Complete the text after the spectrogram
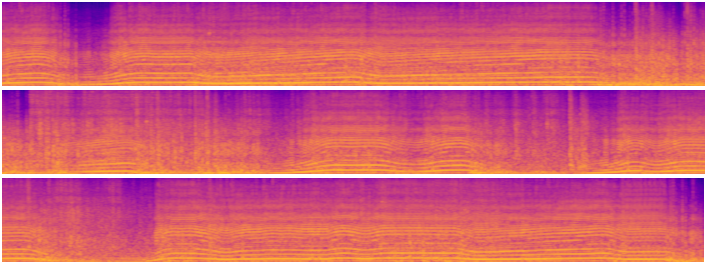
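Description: A rally car engine revs hard, rising and falling as it shifts gears.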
